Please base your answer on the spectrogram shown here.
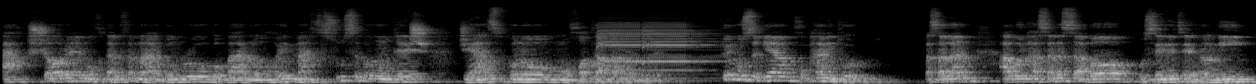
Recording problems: off-mic speech; far
room echo; noticeable; dies away in 0.7 s
alarm; noticeable; from 6 to 7.5 s; peak 3 dB below the speech

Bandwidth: 15 kHz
